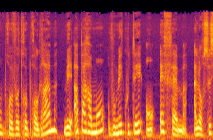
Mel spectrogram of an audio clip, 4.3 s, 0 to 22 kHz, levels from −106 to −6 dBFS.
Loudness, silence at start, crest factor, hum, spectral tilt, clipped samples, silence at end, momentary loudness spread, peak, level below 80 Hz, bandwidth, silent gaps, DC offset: -12 LUFS; 0 s; 12 dB; none; -5 dB/octave; under 0.1%; 0 s; 4 LU; 0 dBFS; -44 dBFS; 16 kHz; none; under 0.1%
